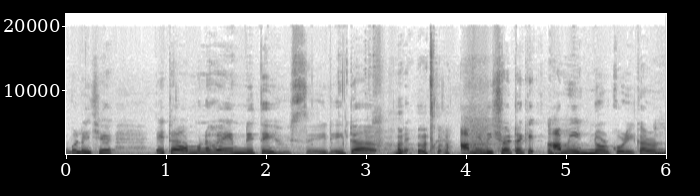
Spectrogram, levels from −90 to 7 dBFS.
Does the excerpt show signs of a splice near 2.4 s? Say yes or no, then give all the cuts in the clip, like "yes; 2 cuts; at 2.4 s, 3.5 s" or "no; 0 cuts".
no; 0 cuts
